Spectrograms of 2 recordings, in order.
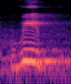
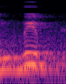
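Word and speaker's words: whip: अगला है वाई, विप, ये है विप, डब्ल्यू एच आई पी, विप, विप means होता है कोड़ा या फिर चाबुक।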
